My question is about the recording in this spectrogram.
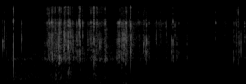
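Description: Clear plastic bag of bicycle hub axles crinkling as fingers press and shift it, starting about half a second in and dying away near the end.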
